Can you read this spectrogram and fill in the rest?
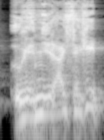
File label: voice message torpedo right, crew ships japanese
